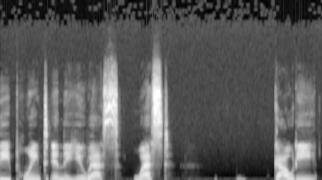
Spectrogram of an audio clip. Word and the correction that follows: Quoddy: Head. I'm not sure how to say that. I'm sorry. – You probably nailed the Hawaiian pronunciation. – Gowdy, maybe? It's Q-U-O-D-D-Y. West. – It's probably like Quoddy. – West Quoddy Head.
